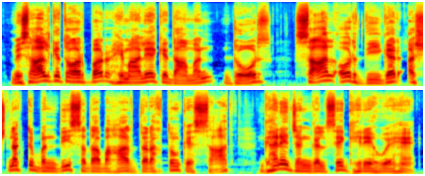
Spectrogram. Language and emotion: Urdu, neutral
